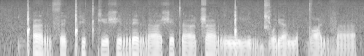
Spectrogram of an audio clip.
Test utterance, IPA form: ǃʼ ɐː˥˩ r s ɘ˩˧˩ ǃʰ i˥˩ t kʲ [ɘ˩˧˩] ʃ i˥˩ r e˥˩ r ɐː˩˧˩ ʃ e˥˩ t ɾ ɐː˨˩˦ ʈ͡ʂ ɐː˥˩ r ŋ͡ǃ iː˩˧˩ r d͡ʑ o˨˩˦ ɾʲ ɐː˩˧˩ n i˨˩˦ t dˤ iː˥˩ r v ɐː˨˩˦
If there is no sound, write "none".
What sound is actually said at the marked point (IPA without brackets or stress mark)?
ɘ˩˧˩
